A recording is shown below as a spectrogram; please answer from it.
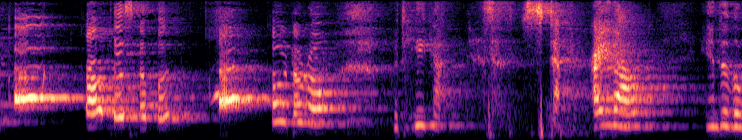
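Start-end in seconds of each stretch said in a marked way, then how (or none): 0.1-2.5 high yelping oh oh, no no; squeaky comic terror; mock panic. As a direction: panic at the sight of the waves, hammed up. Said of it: "I'd be like".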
